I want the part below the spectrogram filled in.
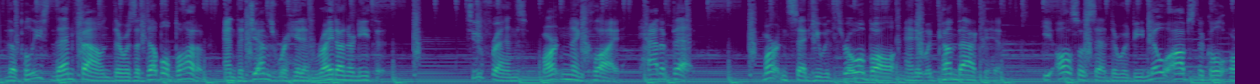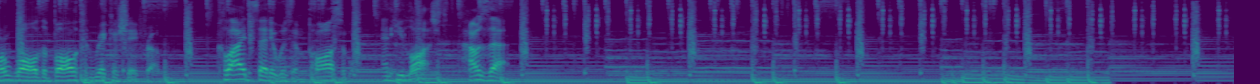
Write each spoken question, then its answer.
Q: How's that?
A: Martin threw the ball straight up.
